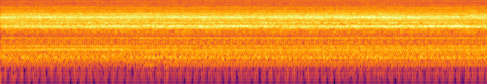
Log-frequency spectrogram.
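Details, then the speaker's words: Nebulizer compressor running for a child with cough, cold, phlegm and chest congestion, as recommended by a doctor: steady, loud mechanical buzzing hiss without break while medicine mist comes out. "देख सकते हैं इसे दवाई निकल रही है"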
